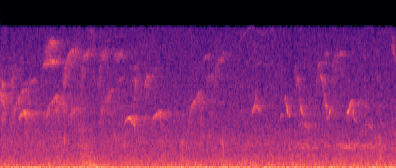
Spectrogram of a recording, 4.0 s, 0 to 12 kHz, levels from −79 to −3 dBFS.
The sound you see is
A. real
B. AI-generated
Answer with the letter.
A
